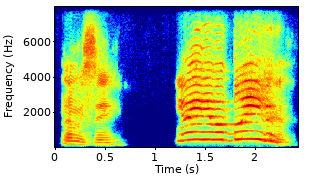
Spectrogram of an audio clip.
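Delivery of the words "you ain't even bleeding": teasing dad. Real, not acted. Dad checks daughter's scrape.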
